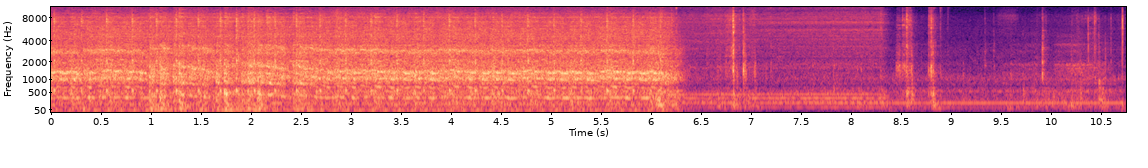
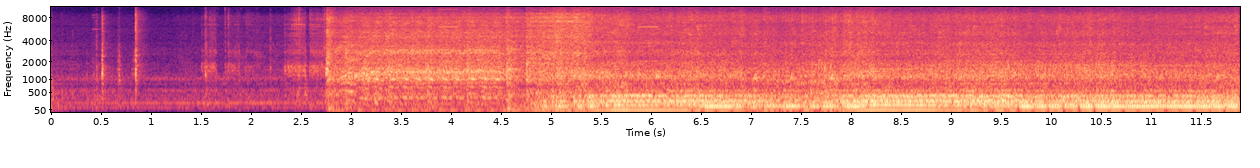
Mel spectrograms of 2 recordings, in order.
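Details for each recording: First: Porsche Boxster engine, freshly rebuilt, first start attempt with oil pressure pre-built: steady cranking about six seconds with no firing; coil and injector outputs work, event log shows broken crank position signal. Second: Porsche Boxster turbo engine in an Audi S4, start after rebuild and after fixing a broken, probed crank sensor wire: quiet ticking, cranks and catches at about three seconds, revs rise smoothly; starts cleanly.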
